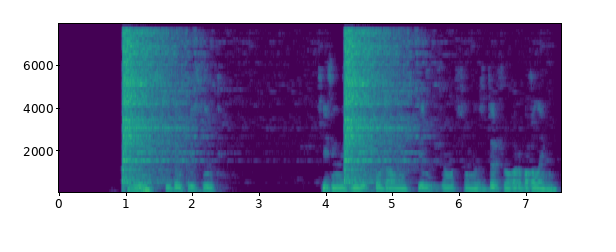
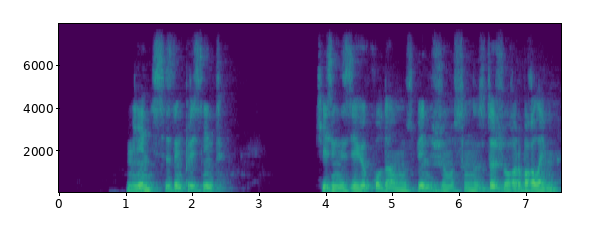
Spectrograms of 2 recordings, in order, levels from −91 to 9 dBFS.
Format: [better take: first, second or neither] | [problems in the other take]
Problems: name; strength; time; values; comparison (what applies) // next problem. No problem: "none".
second | noise reduction (classical method WPE with log-MMSE)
